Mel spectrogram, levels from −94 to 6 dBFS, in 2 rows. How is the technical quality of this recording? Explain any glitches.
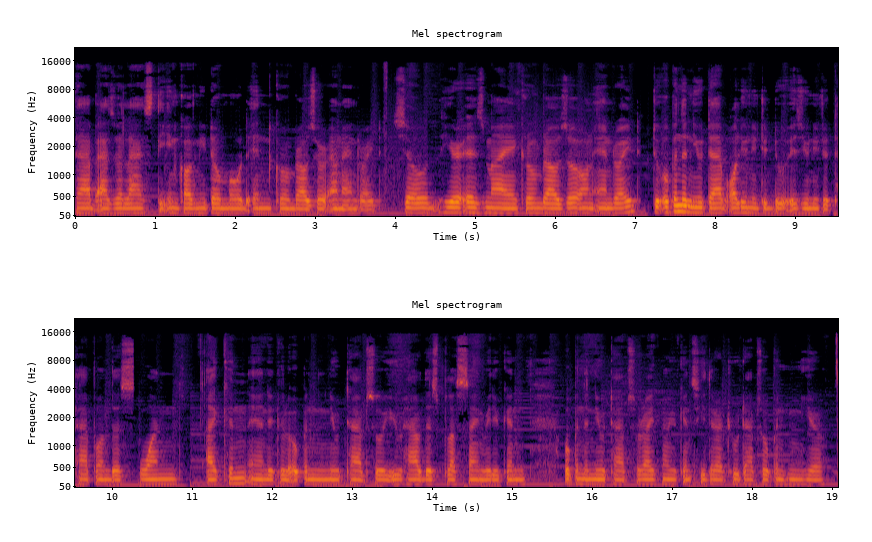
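The recording has one clear glitch, Wi-Fi interference, from 1.59 s to 7.17 s. A nearby Wi-Fi radio's beacon, repeating every 102.4 ms, is rectified by the audio circuit, producing faint ticking about ten times a second, roughly 35 dB below the signal. A spectrogram shows evenly spaced thin vertical lines; the waveform shows small regular spikes.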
